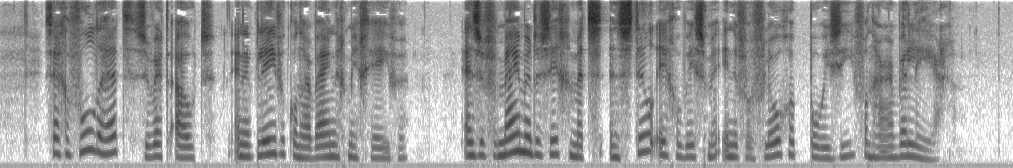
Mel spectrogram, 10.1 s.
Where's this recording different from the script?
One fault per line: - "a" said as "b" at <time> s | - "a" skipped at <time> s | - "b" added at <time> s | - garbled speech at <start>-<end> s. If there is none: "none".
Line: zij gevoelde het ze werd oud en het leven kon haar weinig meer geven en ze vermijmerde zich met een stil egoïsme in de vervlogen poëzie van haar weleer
none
